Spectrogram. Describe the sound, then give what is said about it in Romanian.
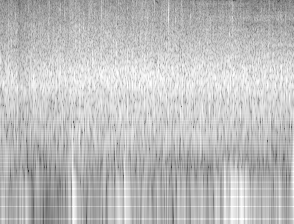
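Steady applause from a small group, a dense crackle of clapping that holds at an even, fairly loud level for a few seconds with no voices over it. “Să fiu fanul dumneavoastră și să vă aplaud.”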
